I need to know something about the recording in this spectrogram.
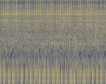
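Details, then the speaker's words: Honda Astrea small single-cylinder motorcycle idling with a steady chuffing beat and a buzzy rattle on each pulse; the seat is vibrating at idle. "Oh ini joknya bergetar. Ini dia. Ini joknya bergetar. Suaranya jelas banget."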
